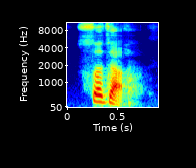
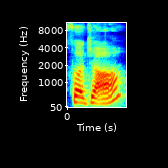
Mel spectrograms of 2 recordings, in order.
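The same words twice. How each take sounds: First: सजा with ज़ as a z, like "saza"; nukta z sound. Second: सजा with a plain ज, like "saja"; plain j sound. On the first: Teacher contrasting सजा with a z sound. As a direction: say सजा with a buzzing z in the middle. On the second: Teacher contrasting सजा with a plain j. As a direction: say सजा with a hard j in the middle. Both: Shown as a demonstration. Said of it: "जैसे आपको शब्द जोड़े दिए गए हैं".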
